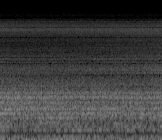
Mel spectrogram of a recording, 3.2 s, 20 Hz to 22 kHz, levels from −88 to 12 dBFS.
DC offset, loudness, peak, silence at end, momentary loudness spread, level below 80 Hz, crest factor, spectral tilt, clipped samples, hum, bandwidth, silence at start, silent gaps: under 0.1%; -36 LUFS; -24 dBFS; 0 s; 1 LU; -50 dBFS; 14 dB; -2.5 dB/octave; under 0.1%; none; 16 kHz; 0 s; none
